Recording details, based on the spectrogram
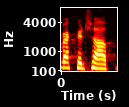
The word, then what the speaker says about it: RCRD SHP: It's called Record Shop, but it's spelled without any of the vowels, R-C-R-D-S-H-P.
